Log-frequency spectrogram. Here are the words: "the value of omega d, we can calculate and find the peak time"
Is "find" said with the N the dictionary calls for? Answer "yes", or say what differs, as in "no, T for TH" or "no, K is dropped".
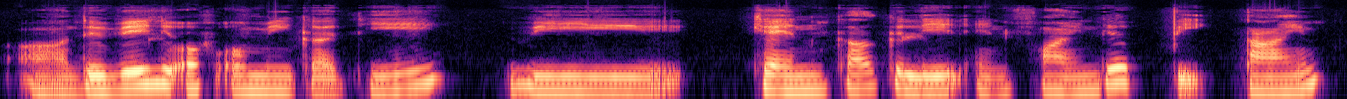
yes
